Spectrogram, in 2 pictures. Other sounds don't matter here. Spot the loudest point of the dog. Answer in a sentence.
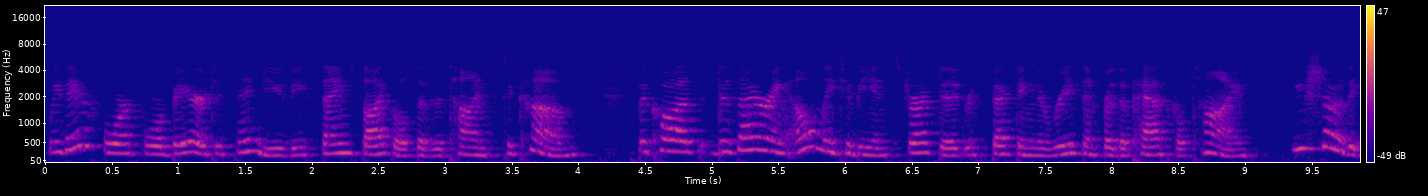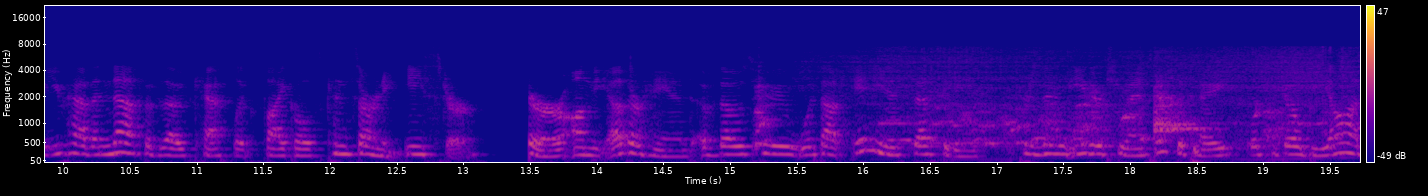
The volume of the dog peaks at 18 seconds.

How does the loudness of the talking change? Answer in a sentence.
The loudness of the talking stays about the same.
